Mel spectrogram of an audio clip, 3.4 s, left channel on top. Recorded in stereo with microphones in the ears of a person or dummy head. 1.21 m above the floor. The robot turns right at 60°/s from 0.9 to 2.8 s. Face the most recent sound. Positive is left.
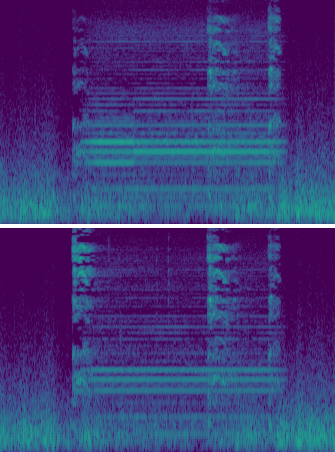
turn(degrees=25)  # may be behind; listen again after turning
